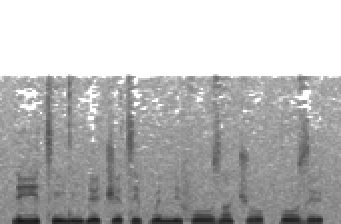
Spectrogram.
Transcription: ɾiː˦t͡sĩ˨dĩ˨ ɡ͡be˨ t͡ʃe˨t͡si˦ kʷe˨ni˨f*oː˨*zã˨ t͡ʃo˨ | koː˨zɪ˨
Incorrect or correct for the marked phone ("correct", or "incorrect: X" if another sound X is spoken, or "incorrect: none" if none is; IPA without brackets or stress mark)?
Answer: correct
